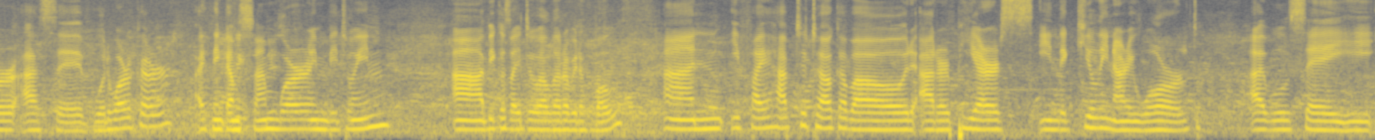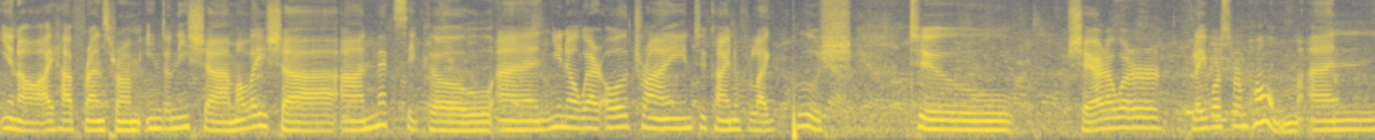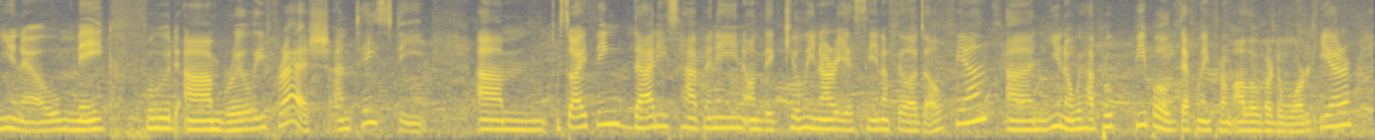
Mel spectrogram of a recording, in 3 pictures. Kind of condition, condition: setting, busy venue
